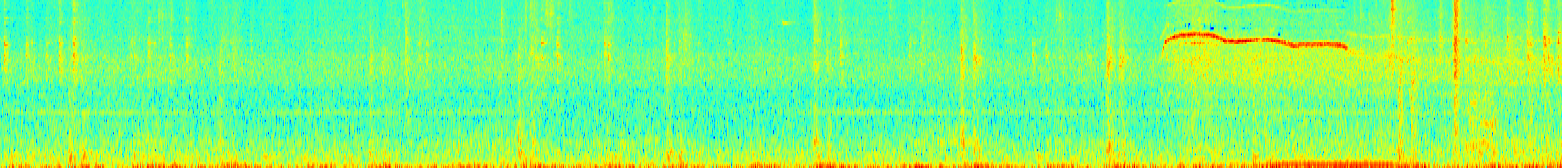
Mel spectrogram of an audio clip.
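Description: Diesel railcar running along a single-track line, heard from the cab: a steady low engine and rolling rumble, with wheel clicks over rail joints every second or two. Near the end a high, wavering wheel squeal lasts about three seconds.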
